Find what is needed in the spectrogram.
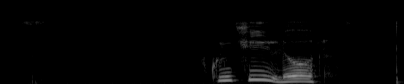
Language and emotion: Russian, sad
